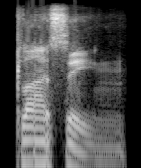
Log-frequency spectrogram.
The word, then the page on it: Pliocene: British English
